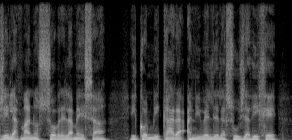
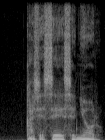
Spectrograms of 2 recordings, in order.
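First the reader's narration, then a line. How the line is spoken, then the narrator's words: Murmured. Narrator (Spanish): murmuró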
